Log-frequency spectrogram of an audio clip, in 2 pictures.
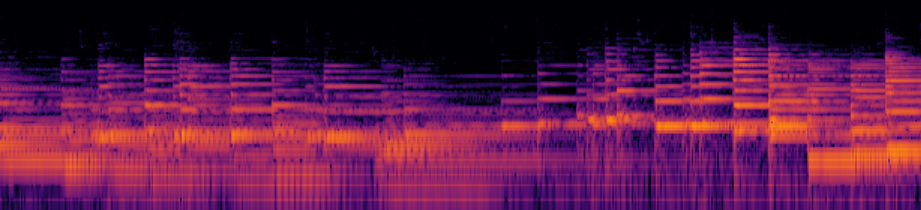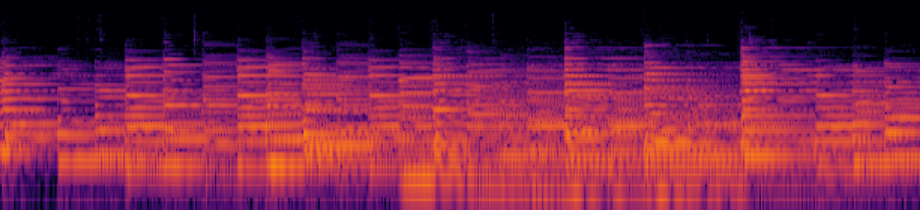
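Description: A Fazioli grand piano playing a classical piece, a melody over moving lower notes. It dips briefly in loudness about four seconds in, then grows fuller again.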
